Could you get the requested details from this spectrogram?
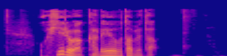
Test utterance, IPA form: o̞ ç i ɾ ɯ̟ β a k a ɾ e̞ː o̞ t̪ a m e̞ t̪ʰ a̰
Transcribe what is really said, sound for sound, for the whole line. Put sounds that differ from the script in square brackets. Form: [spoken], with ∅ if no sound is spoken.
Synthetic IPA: o̞ ç i ɾ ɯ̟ β a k a ɾ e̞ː o̞ t̪ a [b] e̞ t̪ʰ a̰

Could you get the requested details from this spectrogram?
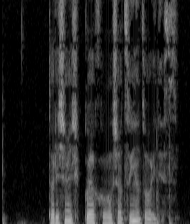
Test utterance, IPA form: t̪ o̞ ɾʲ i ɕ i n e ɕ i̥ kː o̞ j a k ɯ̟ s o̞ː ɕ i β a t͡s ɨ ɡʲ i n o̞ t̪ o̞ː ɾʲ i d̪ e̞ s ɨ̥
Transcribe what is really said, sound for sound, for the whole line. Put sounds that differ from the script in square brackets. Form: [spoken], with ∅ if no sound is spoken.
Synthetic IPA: t̪ o̞ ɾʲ i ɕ i [m] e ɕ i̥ kː o̞ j a k ɯ̟ [h] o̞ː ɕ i β a t͡s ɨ ɡʲ i n o̞ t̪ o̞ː ɾʲ i d̪ e̞ s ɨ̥

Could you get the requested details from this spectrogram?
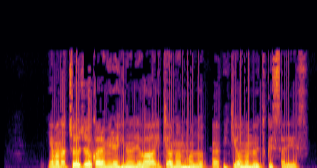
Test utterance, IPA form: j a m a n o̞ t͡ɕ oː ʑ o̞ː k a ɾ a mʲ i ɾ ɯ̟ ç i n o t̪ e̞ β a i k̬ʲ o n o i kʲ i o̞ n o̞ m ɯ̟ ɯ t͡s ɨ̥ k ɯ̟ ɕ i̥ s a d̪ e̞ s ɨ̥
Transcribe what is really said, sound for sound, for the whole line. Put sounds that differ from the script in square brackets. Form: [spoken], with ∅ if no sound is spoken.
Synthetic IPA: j a m a n o̞ t͡ɕ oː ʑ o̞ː k a ɾ a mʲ i ɾ ɯ̟ ç i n o [d̪] e̞ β a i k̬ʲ o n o i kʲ i o̞ n o̞ m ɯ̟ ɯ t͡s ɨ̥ k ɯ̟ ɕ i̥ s a d̪ e̞ s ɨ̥

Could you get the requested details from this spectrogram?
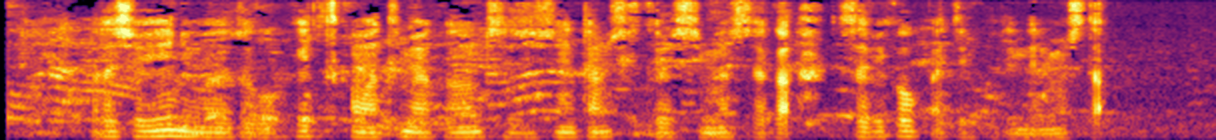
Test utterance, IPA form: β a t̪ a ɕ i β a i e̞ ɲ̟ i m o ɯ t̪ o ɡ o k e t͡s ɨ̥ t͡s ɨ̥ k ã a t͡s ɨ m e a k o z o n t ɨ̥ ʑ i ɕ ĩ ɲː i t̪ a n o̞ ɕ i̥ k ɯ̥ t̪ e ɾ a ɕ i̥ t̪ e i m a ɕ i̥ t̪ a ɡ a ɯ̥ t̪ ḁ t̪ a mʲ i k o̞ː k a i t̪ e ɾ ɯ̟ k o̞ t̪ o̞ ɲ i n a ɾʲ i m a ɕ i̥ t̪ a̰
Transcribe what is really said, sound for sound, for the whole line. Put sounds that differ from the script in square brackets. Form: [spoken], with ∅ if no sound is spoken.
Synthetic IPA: β a t̪ a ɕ i β a i e̞ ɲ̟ i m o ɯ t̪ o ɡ o k e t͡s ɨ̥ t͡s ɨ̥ k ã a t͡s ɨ m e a k o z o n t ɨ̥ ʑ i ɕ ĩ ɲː i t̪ a n o̞ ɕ i̥ k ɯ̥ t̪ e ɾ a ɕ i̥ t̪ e i m a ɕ i̥ t̪ a ɡ a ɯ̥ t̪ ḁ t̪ a [bʲ] i k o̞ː k a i t̪ e ɾ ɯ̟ k o̞ t̪ o̞ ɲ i n a ɾʲ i m a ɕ i̥ t̪ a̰

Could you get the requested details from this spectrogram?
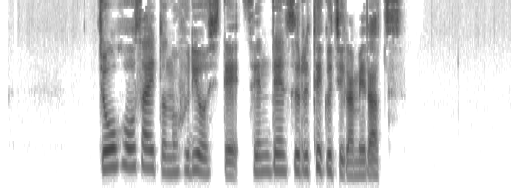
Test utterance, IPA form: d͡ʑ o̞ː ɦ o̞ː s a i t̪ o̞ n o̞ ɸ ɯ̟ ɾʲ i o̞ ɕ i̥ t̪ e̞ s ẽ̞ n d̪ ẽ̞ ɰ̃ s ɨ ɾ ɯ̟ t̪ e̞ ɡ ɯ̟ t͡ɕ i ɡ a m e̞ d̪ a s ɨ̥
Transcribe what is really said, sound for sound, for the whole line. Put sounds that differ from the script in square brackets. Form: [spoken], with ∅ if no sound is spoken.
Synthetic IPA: d͡ʑ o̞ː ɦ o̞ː s a i t̪ o̞ n o̞ ɸ ɯ̟ ɾʲ i o̞ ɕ i̥ t̪ e̞ s ẽ̞ n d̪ ẽ̞ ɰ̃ s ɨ ɾ ɯ̟ t̪ e̞ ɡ ɯ̟ t͡ɕ i ɡ a m e̞ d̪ a [t͡s] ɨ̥

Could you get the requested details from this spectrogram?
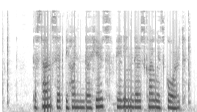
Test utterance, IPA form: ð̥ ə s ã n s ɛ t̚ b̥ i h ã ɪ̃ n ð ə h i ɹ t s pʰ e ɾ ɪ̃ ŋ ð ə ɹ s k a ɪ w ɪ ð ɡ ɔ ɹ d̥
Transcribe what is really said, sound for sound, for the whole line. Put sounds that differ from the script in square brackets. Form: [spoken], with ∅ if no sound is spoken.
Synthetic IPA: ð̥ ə s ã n s ɛ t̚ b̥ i h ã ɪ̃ n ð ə h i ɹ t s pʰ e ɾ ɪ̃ ŋ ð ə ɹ s k a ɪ w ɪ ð ɡ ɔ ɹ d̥

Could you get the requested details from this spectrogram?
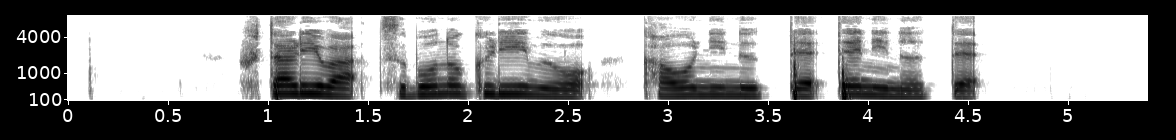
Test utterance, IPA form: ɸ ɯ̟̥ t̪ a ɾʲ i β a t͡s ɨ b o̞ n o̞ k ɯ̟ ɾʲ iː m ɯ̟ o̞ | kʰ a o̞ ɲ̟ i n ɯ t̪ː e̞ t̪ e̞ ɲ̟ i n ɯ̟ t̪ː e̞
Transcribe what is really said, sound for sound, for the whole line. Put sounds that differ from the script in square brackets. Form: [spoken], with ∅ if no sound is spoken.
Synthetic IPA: ɸ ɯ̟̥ t̪ a ɾʲ i β a t͡s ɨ b o̞ n o̞ k ɯ̟ ɾʲ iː m ɯ̟ o̞ | kʰ a o̞ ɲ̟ i n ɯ t̪ː e̞ t̪ e̞ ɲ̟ i n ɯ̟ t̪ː e̞

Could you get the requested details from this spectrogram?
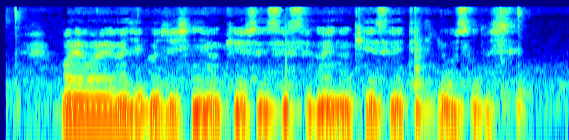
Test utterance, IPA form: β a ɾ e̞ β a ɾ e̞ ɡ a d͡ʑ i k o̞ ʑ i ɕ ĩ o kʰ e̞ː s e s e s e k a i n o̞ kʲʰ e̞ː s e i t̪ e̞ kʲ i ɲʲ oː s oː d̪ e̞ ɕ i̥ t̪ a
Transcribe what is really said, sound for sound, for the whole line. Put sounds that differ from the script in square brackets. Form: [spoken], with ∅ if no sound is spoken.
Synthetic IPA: β a ɾ e̞ β a ɾ e̞ ɡ a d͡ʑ i k o̞ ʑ i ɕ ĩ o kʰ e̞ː s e s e s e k a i n o̞ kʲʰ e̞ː s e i t̪ e̞ kʲ i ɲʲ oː s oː d̪ e̞ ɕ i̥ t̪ a

